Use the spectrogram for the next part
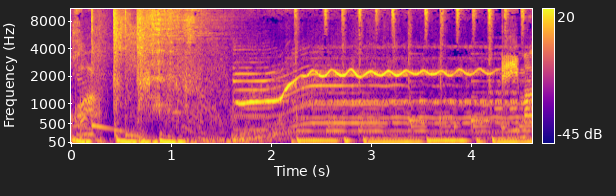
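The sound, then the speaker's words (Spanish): Someone whistles a sustained, wavering tune while driving a quiet electric car, the tune sliding upward and holding with a gentle vibrato, loud, over a steady rhythmic music bed with a thumping low beat. “Mientras, va silbando, relajado, todo es perfecto.”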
